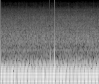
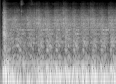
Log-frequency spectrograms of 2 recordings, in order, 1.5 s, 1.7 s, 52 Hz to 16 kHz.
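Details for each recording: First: Ford Maverick with its 250 cubic inch six, all-original factory air conditioning, idling as it warms after standing in the yard: quiet even low idle, steady rumble, no ticking or misfire, one brief clatter aside. Sounds good and quiet. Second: Vehicle that sat over six months through winter, cranked first for oil pressure, then throttle pumped ten times: low uneven chugging as it turns over without firing. Owner thinks it may need more gas; it almost catches.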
